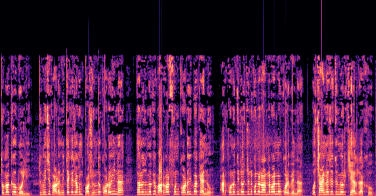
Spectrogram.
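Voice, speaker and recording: Man playing a rapid-talking, fed-up cartoon husband. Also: extremely high pitch, lively intonation, fairly bright tone. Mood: fed up, scolding. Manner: reproachful, lecturing. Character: stern, fed-up young husband and son.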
